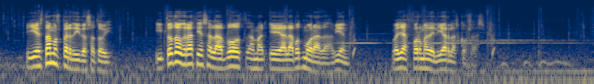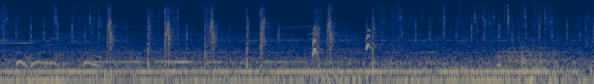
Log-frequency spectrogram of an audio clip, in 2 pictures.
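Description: Light footsteps patter steadily on soft ground.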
